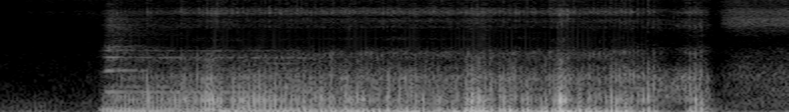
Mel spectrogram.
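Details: Sleeping dog snoring while napping: a loud, continuous low rattling snore lasting about three seconds, then stopping.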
